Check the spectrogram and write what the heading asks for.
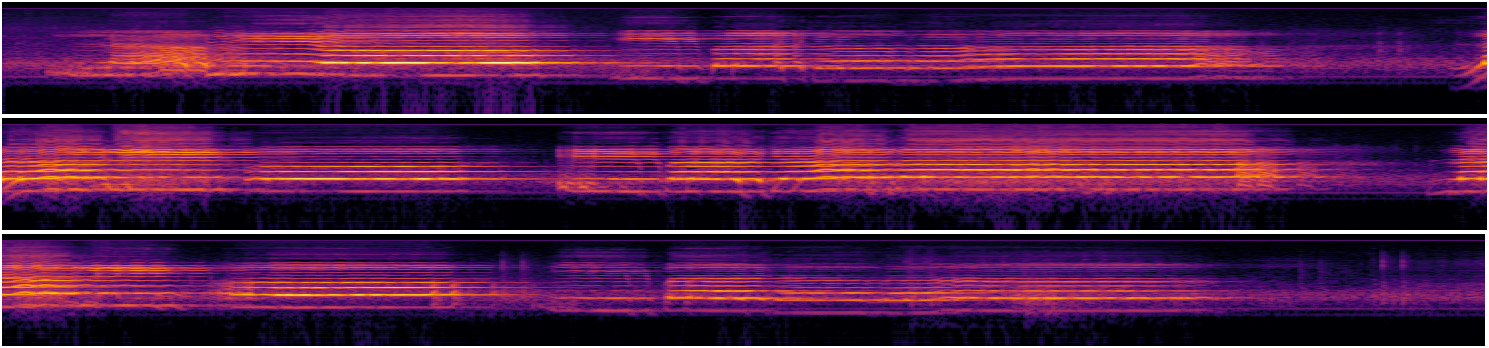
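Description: A woman singing unaccompanied, with long held notes in several phrases and short pauses between them.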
